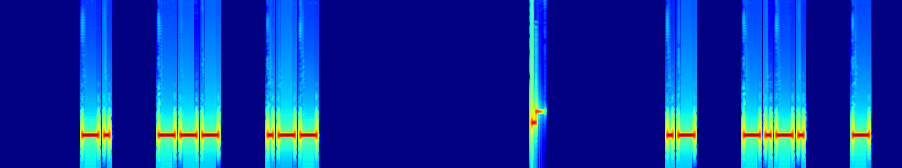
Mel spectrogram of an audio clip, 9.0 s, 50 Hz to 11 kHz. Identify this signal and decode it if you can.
Morse code, heard as a keyed tone, about 22 wpm, spaced as for 13 wpm, 700 Hz. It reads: NOW ACT
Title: 3x Character Spacing - Top 200 Words - 22wpm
